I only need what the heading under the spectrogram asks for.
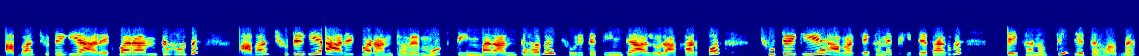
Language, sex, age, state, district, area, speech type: Bengali, female, 30-45, West Bengal, Paschim Medinipur, urban, conversation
